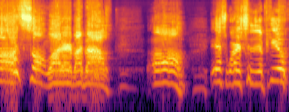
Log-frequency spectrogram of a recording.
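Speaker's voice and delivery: intoxicated speech. Complaining about salt water in the mouth at the beach, drunk. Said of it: "I'm so drunk".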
